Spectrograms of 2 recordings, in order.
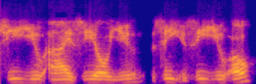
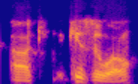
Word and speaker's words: Guizuo: posture called the Guizuo, spelled Guizuo, Guizuo, or they also pronounce it Kizuo, Quizuo.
